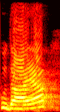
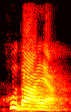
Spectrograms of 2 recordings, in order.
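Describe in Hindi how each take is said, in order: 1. पहला व्यंजन एक साधारण स्पर्श ध्वनि है। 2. पहला व्यंजन एक गले की संघर्षी ध्वनि है। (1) "ध्वनि में परिवर्तन नहीं रहेगा तो" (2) "अगर ये नुक्ता लग जाएगा तो"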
